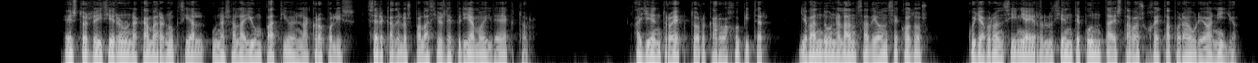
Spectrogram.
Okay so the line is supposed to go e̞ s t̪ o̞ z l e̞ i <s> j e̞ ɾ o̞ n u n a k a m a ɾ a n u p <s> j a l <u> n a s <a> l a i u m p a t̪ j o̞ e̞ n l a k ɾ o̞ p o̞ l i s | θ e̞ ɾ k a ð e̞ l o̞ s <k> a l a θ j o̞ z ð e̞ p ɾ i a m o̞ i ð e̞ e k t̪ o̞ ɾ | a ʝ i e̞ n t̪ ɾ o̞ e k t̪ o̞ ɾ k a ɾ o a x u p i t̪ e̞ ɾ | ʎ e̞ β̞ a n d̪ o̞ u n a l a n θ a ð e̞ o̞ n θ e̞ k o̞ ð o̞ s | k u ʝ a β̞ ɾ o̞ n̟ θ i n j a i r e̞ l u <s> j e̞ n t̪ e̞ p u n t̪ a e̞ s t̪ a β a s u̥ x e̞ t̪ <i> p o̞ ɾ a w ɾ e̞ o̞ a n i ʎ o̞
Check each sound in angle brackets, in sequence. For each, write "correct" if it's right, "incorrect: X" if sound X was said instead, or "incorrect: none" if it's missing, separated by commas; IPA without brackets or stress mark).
incorrect: θ, incorrect: θ, correct, correct, incorrect: p, incorrect: θ, incorrect: a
